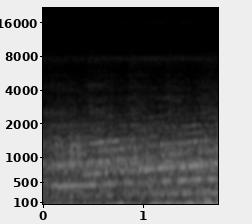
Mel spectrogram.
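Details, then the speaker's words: Magicycle Cruiser 26x4 fat-tire e-bike, 750W rear hub motor, 52V 15Ah battery, 22A controller, riding throttle-only in a range test: thin, steady high-pitched brake squeal over wind rumble. The brakes are noisy and need adjusting. "these brakes are noisy i have to adjust those when i get back"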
